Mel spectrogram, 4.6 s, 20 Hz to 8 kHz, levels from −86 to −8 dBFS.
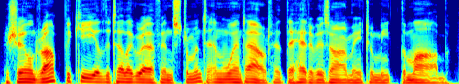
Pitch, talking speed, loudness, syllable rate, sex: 95 Hz, 275 wpm, -17 LUFS, 6.5 syllables/s, male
